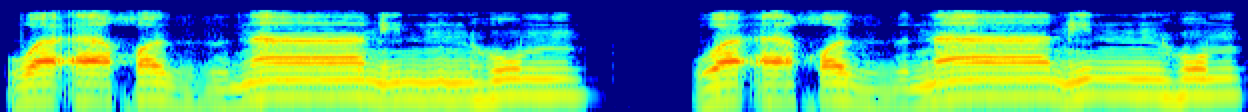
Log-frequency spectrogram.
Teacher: فلا يصح أن ننطق نونا مفتوحة من غير ألف بعدها، لابد من بيان الألف من غير زيادة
